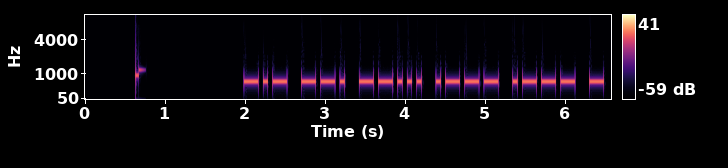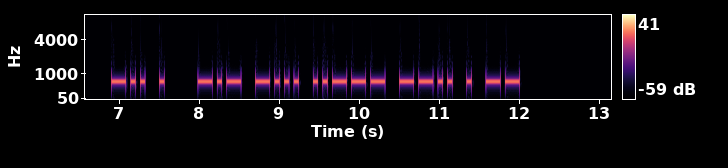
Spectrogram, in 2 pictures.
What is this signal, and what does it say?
Morse code, heard as a keyed tone, about 20 wpm, 700 Hz. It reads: KG7JJT DE KB2ZEM
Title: USA Callsign DE Callsign - 6 Characters - 20wpm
